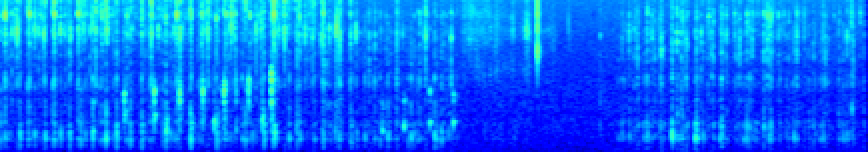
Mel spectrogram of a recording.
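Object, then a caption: Cardboard box. Long fingernails tap quickly on a flat black cardboard gift box with printed text, making dense, dry, bright clicking taps. The rapid tapping stops for a quiet stretch with a single sharp click in the middle, then picks up again and carries on to the end.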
